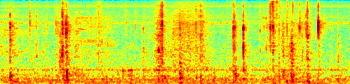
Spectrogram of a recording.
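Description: Faint, scattered light clicks and rustles of a spiral-bound planner being handled: fingers and nails on its clear plastic cover and on a plastic ruler bookmark at the metal coil, with a few more clicks near the end.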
